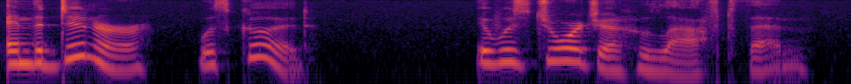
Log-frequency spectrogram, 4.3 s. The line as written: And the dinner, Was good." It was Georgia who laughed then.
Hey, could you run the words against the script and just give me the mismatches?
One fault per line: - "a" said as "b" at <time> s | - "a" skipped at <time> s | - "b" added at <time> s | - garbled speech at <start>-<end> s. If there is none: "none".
none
